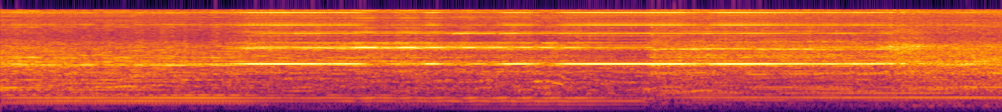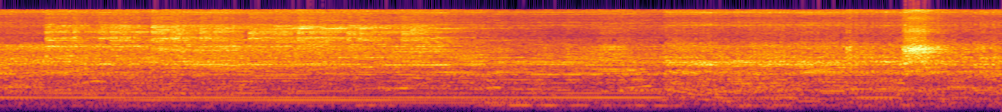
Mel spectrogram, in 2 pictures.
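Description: Live rock band playing loudly with electric guitars holding long sustained chords, the chord changing about three seconds in and again about eight seconds in.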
